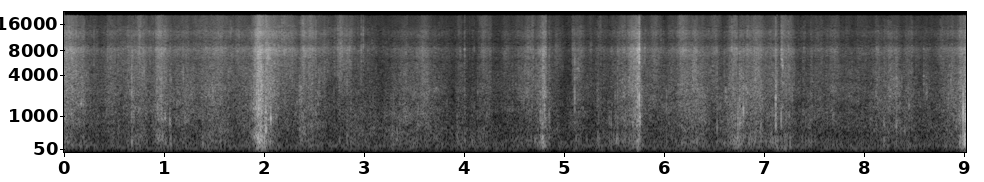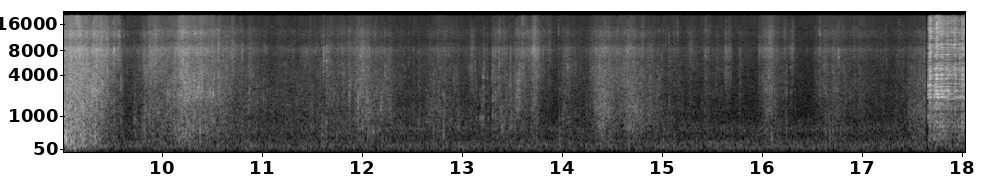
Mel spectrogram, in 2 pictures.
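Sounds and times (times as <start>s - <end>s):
rustling in leaf litter: 0.1s - 16.2s.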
